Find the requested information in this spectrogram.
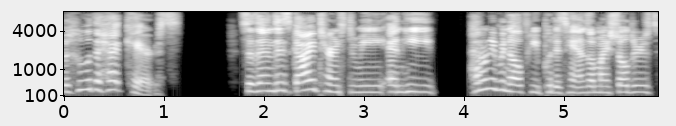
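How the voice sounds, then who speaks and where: Delivered at a very fast pace in an animated tone, the speech sits in a very clean recording with a silent background. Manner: animated storytelling.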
